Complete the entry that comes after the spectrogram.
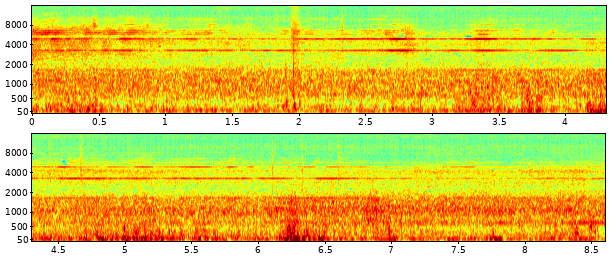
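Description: Double-stack intermodal freight train's well cars rolling away over the rails, a steady uneven rumble of wheels on track.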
